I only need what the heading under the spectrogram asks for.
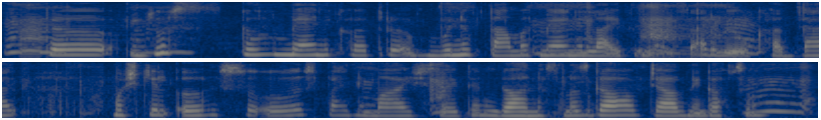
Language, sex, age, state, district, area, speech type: Kashmiri, female, 30-45, Jammu and Kashmir, Bandipora, rural, spontaneous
